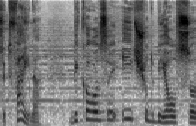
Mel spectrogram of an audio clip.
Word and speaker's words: Fina: Yes, a lot of you say Fina, but I've always pronounced it Faina, because it should be also the correct pronunciation according to the official transcription.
